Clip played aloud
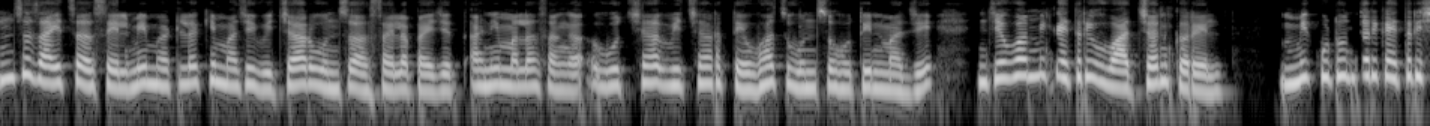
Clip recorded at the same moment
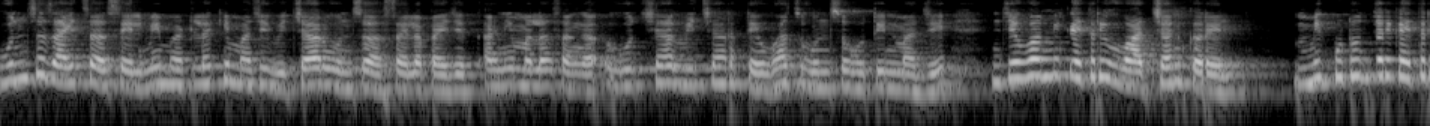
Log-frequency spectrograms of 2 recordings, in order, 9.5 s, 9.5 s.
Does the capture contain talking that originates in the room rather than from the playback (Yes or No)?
No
